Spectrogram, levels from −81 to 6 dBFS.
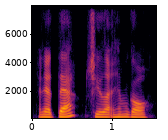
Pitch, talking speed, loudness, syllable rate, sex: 185 Hz, 270 wpm, -18 LUFS, 5.6 syllables/s, female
